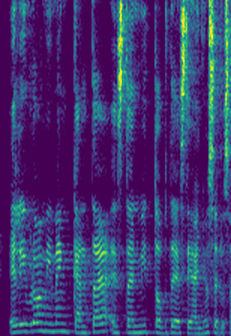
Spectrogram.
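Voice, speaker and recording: A woman speaks at a fairly high pitch against noticeable background noise. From Mexico, small town. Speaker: podcast host. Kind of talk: casual chat.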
